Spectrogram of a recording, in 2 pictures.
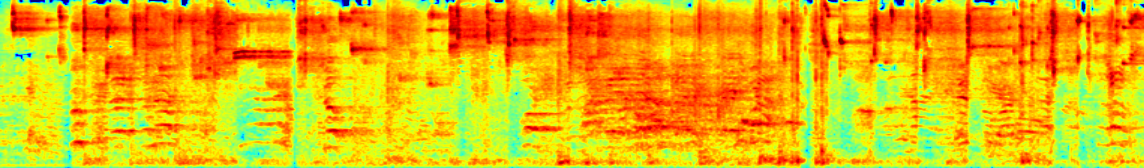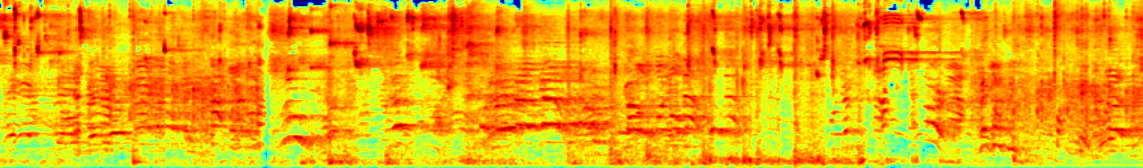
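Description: Basketballs bouncing on a hardwood gym floor during basketball practice, mixed with players' voices and calls, in a large gym hall.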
